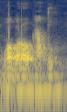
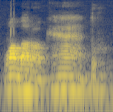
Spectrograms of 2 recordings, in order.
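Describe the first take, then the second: First: The vowel after 'k' is short. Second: The vowel after 'k' is drawn out long. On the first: The speaker calls it wrong. "sering wabarakatuh khata" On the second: The speaker calls it right. "Yang benar wabarakatuh, kanya di ayun"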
